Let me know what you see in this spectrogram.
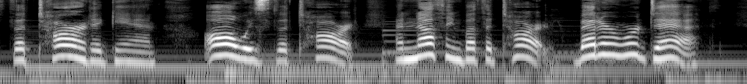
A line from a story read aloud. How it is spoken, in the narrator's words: cried they with anguish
